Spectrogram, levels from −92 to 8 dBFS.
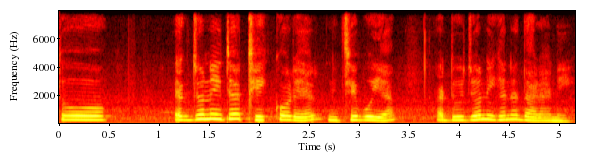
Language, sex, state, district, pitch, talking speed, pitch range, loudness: Bengali, female, Assam, Hailakandi, 270 Hz, 125 wpm, 240-290 Hz, -15 LUFS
